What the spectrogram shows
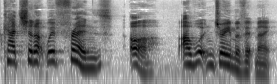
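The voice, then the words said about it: Unpolished put-on British accent. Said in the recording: “What was that accent? ... I need to work on my accent before I get over there.”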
